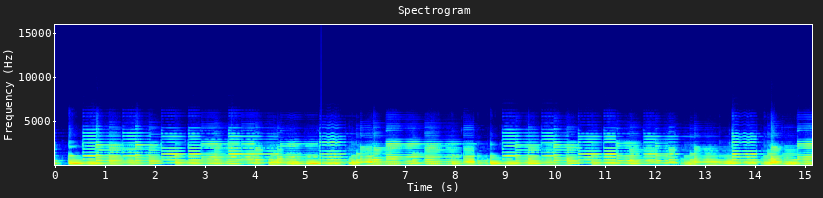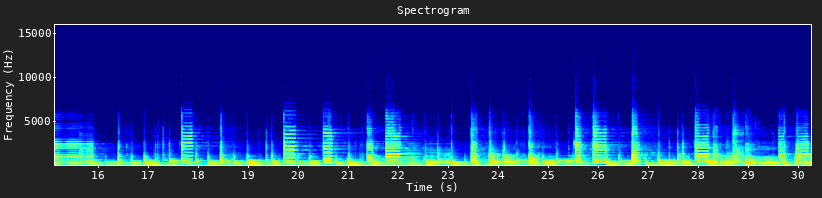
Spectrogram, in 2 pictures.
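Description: Electric guitar with Tone Specific 1958 Twang PAF humbucker pickups, played through a tube amp with a little overdrive. Ringing chords are held for a couple of seconds each through the first half, then quicker picked notes and short chord stabs take over about halfway in.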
